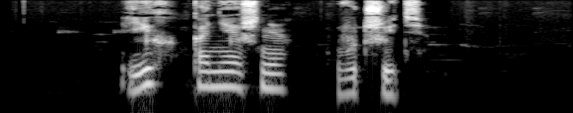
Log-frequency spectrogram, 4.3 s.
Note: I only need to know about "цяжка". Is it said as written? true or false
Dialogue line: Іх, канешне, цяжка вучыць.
false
